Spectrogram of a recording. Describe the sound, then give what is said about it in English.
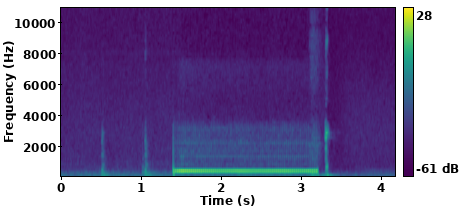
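A single ringback tone on a phone line after bypassing the BAI phone system, a steady mid-pitched electronic buzz lasting nearly two seconds, preceded by a few faint line clicks, with no voices. “Okay, we have bypassed the system, and hopefully now we are ringing”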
